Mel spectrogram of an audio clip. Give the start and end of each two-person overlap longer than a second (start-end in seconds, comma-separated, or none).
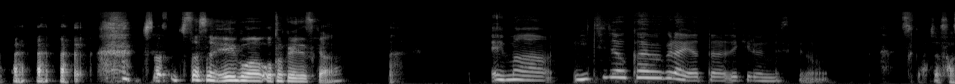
none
